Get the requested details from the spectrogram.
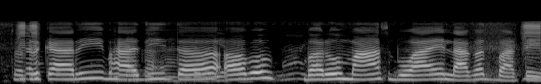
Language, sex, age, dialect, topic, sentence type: Bhojpuri, female, 25-30, Northern, agriculture, statement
